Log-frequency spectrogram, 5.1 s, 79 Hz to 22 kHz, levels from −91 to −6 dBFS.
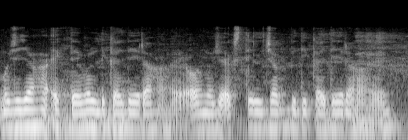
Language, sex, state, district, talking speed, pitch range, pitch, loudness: Hindi, male, Arunachal Pradesh, Papum Pare, 210 wpm, 120-125 Hz, 125 Hz, -17 LUFS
